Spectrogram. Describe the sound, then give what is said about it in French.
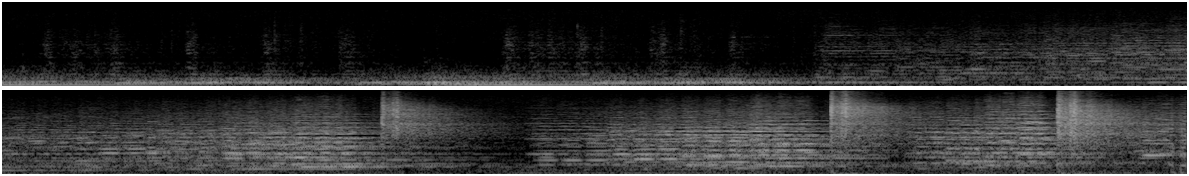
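Orchestral whip, or slapstick, snaps in a few sharp, loud cracks during the second half, following softer sustained orchestral tones. “Puis, avant qu'ils ne jouent tous ensemble, le fouet.”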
